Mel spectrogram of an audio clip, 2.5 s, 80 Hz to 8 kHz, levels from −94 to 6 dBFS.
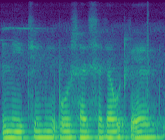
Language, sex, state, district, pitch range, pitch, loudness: Hindi, male, Jharkhand, Deoghar, 130-135 Hz, 135 Hz, -16 LUFS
